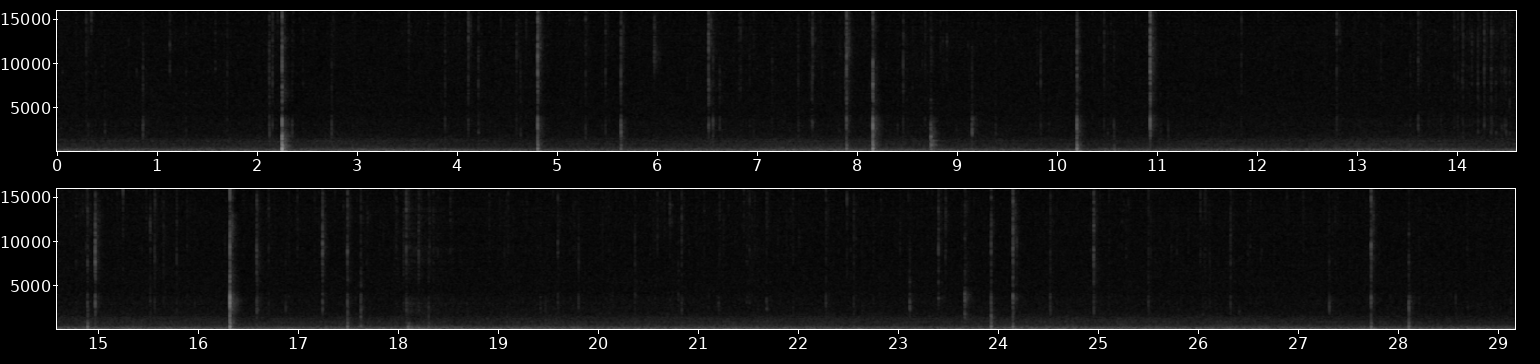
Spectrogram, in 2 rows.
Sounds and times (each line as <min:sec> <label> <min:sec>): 0:00.2 stove 0:29.1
